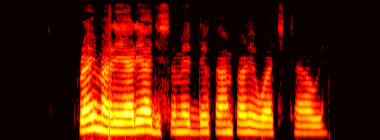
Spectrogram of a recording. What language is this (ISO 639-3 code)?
lug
